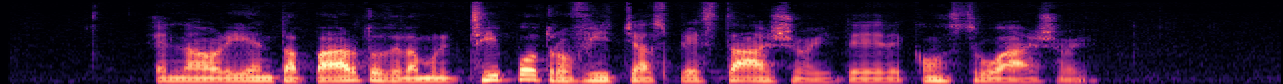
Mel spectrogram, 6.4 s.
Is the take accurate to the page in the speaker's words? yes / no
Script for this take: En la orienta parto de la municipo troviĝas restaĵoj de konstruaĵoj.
yes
